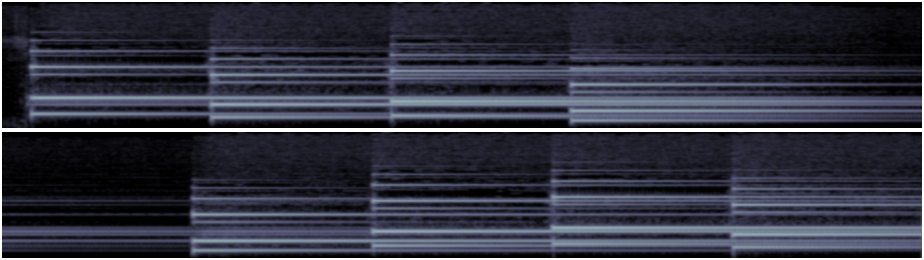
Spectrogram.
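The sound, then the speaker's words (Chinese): A melodic bell chime strikes four ringing tones, the last left to fade slowly, then after a short pause plays four more. The tones are clear and sustained, with no talking. “好了，等下钟声过后就来结束今天的科技早起喽。”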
